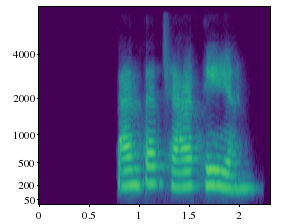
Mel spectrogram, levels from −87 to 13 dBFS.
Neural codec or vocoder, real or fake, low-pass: codec, 16 kHz, 1 kbps, FreqCodec, smaller model; fake; 7.2 kHz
